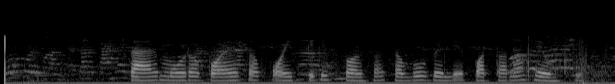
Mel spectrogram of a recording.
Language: Odia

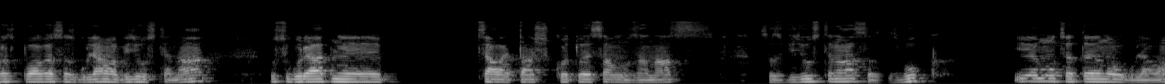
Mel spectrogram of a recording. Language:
Bulgarian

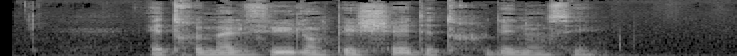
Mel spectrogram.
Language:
French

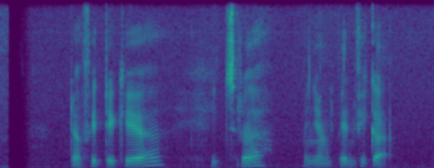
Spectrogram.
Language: Javanese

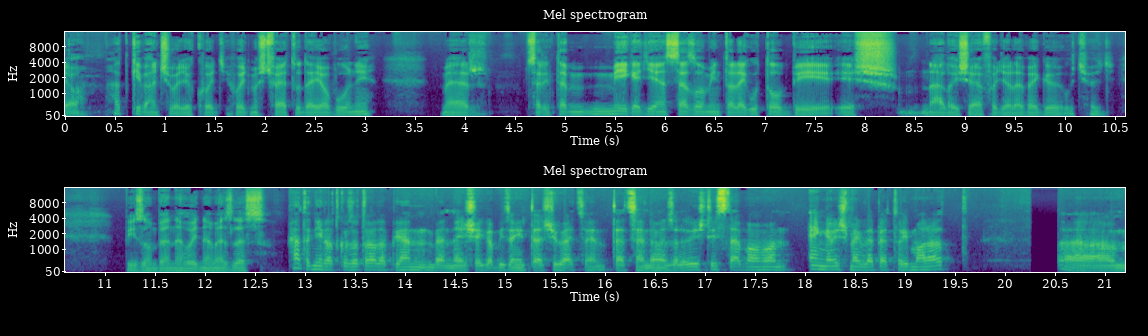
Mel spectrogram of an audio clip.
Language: Hungarian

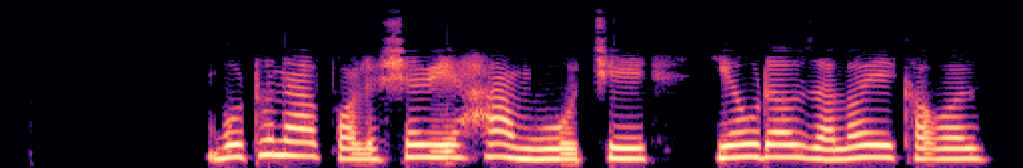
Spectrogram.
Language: Pashto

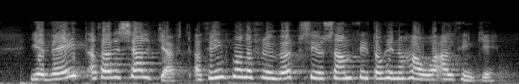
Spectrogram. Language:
Icelandic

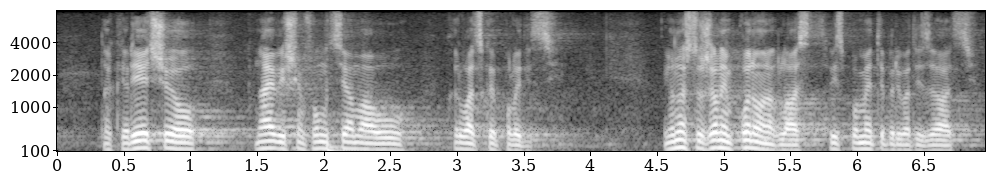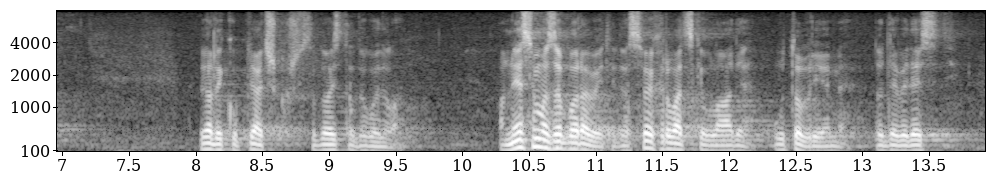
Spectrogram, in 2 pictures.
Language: Croatian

